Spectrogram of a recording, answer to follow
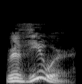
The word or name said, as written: reviewer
